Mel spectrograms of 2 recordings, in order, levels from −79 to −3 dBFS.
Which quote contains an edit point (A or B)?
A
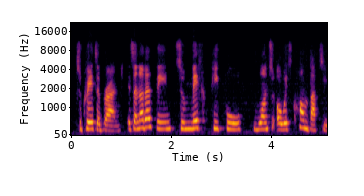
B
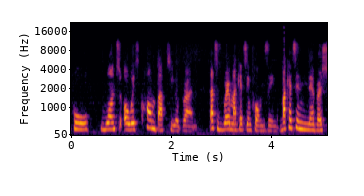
A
